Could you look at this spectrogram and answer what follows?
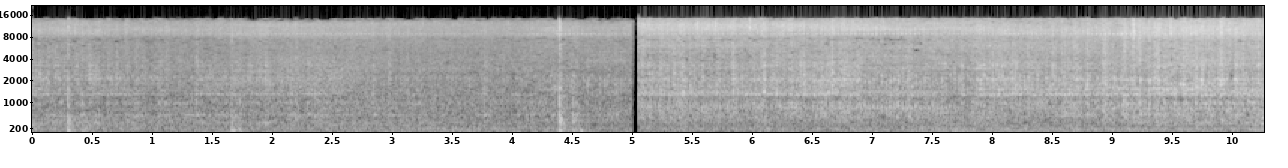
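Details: Renault Clio 3 1.5 dCi diesel, 85 hp, about 300,000 km, idling under the bonnet: rough, gritty hum with faint whirring over the clatter, from a worn alternator bearing.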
